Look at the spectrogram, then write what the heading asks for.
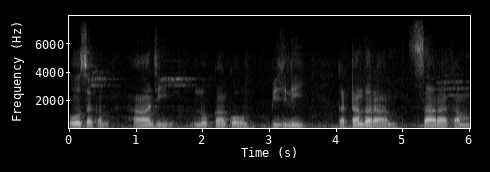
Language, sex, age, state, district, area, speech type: Punjabi, male, 45-60, Punjab, Tarn Taran, urban, spontaneous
